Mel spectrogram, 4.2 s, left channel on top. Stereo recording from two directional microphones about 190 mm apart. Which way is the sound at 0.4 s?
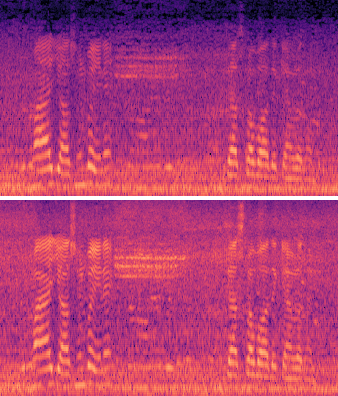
Centre (ahead or behind).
